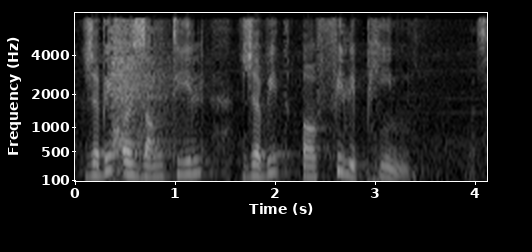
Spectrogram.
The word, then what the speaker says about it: Philippines: Now, included Philippines here. You say J'habite aux Philippines. You pronounce it as Philippine without an S.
